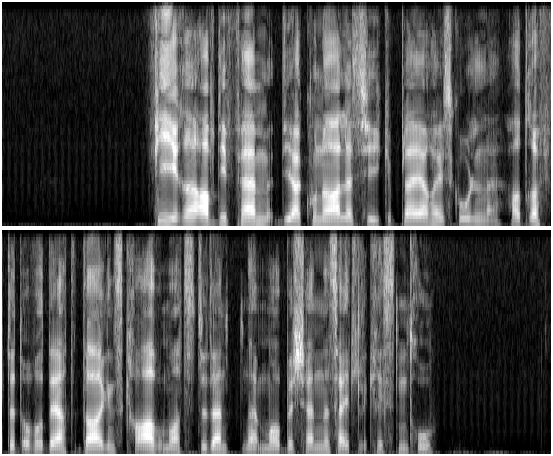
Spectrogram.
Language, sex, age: Norwegian, male, 17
